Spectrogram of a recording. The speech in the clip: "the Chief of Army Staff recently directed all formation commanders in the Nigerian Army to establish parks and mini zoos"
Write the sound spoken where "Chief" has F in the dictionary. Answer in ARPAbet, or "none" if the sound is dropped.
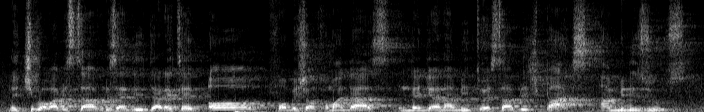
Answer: P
